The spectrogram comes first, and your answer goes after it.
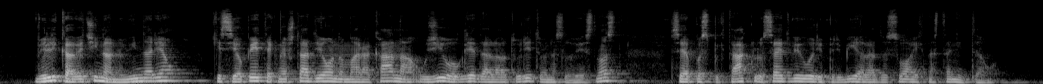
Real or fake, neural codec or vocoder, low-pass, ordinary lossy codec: real; none; 14.4 kHz; MP3, 64 kbps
